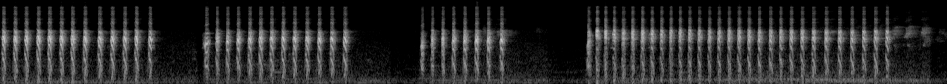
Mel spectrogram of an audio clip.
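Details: Collared kingfisher in steady chattering form, used as tutor sound for lovebirds: four bursts of rapid, harsh, evenly spaced kek notes, each lasting one to three seconds, separated by short silences.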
